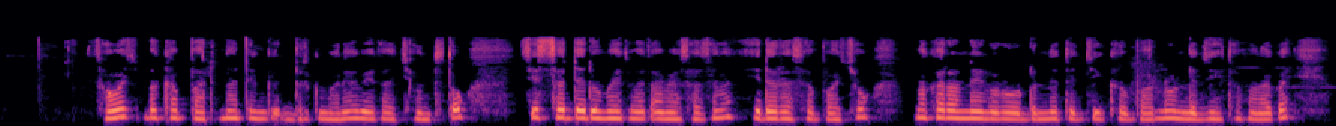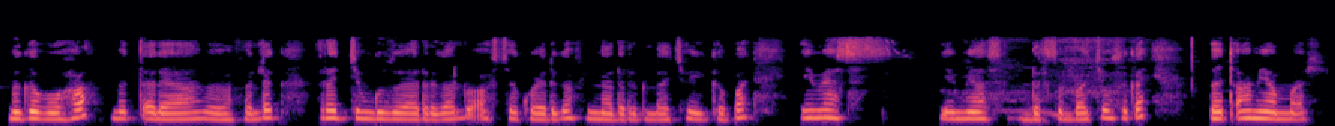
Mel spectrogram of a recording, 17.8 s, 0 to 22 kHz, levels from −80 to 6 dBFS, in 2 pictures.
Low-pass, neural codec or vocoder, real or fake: 7.2 kHz; none; real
